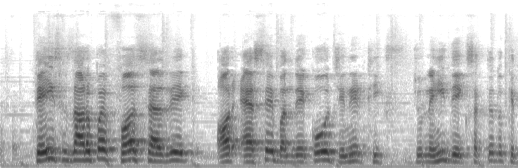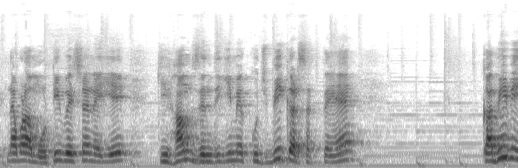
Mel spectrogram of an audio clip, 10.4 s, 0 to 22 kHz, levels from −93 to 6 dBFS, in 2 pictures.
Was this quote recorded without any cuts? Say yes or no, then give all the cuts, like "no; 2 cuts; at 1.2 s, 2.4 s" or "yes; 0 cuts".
yes; 0 cuts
